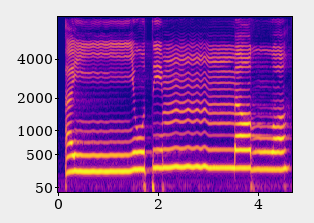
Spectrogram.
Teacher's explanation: Karena ada alif lam yang di hadapannya ada huruf syamsiyah yaitu huruf ra. Maka alif lam yang tanpa harokat ini kita tidak perlu baca. Dari mim langsung masukkan ke ra. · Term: alif lam syamsiyah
